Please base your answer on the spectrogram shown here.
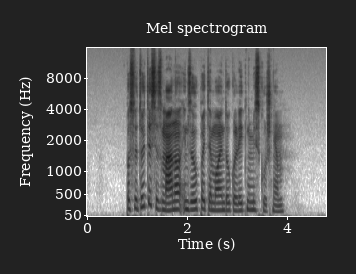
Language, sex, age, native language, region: Slovenian, female, 18-29, Slovenian, Gorenjska region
